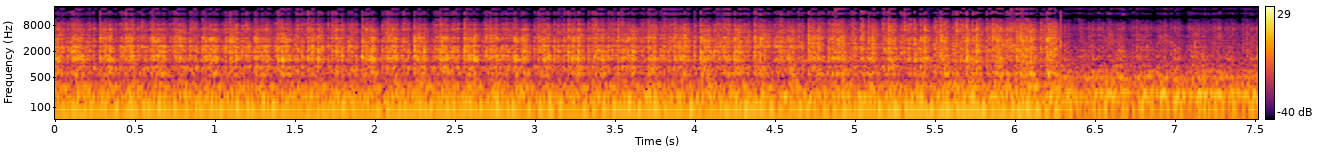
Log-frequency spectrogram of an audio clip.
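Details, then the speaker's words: Pontiac Trans Am (Firebird) V8 after DIY Hooker exhaust install, electronic cutout not yet hooked up: deep, even rumble, much quieter, steady and not harsh, no rattles or leaks; normal exhaust note. "There it is, 6 minutes later, it's on. It sounds pretty good. It's much quieter. I like it."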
